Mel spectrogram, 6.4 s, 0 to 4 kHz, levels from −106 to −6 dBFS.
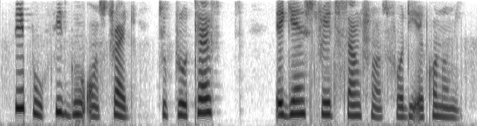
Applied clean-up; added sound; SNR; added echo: neural separator model SepFormer WHAM!.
